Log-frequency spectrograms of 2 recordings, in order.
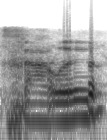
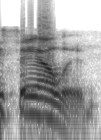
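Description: First: Said in the usual way. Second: Salad with a Chicago A; Midwestern accent. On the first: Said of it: "and we were like". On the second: Retold or imitated. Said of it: "really bad Miss West-, Midwestern accent".

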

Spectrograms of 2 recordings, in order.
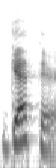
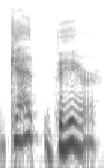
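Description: First: Emphatic louder echo; louder repeat. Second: Said in the usual way. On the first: Shown as a demonstration. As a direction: Get there punched louder, falling.

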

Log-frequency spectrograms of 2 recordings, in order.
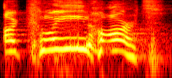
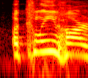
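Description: First: Clean heart stretched very slow and higher; pleading cry. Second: Said in the usual way. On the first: Retold or imitated. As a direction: draw out "clean" as a longing plea. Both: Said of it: "this cry to God".

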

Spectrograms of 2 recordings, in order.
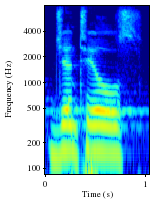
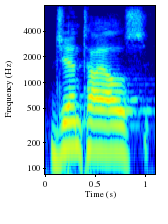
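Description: First: "gentils" ending in a short "tils", not "tiles"; "gentils" as JEN-tilz, the old spelling sounded out; Tyndale's old form. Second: Said in the usual way. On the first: Shown as a demonstration. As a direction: say "gentils" with a short i in the second syllable. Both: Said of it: "And Tyndale".

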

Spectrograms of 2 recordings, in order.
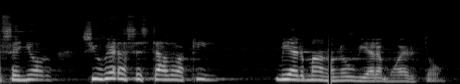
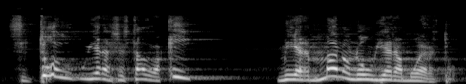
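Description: First: Said quietly and resigned, voice dropping; a soft, sorrowful reproach to the Lord; grieving sister speaking gently; soft, subdued plea. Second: Firm, accusing, stress on tú; reproachful. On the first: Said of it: "Eso es una manera de decirlo". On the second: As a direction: throw the blame right at him. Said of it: "ese es el tono que me suena". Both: Shown as a demonstration.

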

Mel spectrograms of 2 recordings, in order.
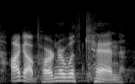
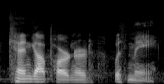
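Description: First: "I" leaned on, falling tune; stress on I. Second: "Ken" stressed, lower and softer, wry. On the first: Pastor tells the church who he got paired with, stressing "I". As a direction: punch the "I" in "I got partnered". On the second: Pastor jokes that Ken got stuck with him, stressing "Ken". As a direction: wryly lean on "Ken" as the unlucky one. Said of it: "and sadly for Ken". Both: Shown as a demonstration.

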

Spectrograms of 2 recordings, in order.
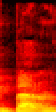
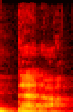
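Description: First: "better" said with a full r at the end; standard better. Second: "better" in a Maine accent, r dropped: "betta". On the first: Correcting a Maine word: "better" with its r. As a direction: say "better" with the r sounded. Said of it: "they say better". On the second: Showing how Maine folk say "better", r dropped. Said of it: "they don't say better". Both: Shown as a demonstration.

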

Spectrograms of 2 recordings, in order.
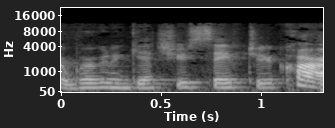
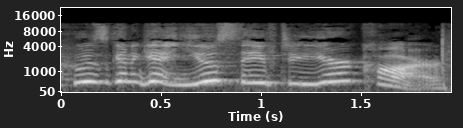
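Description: First: Said in the usual way. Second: You lifted higher and leaned on; stress on you. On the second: Retold or imitated. Comedian turning the old ladies' promise back on them, stressing you. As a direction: hit the word you with a raised pitch. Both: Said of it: "And we were like".

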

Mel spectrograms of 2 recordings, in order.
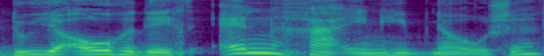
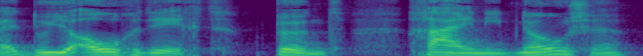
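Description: First: "en" lifted and linked to ga in hypnose; stress on en. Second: "doe je ogen dicht" and "ga in hypnose" as two closed statements, "punt" between; separate with full stops. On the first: Teacher stresses "en" to a listener. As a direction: join the two commands with a rising "en". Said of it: "is het woordje, in dit geval en". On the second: Teacher splits the two commands for a listener. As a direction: end each command flat and apart. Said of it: "als we gewoon bijhouden". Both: Shown as a demonstration.

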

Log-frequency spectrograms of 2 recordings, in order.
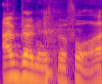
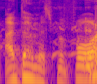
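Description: First: Lightly imitating a defensive uncle; a hint of a defensive uncle; mocking uncle. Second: Higher, louder hammed-up nervous uncle; mock nervous uncle. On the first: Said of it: "He was like". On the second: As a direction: fake confidence, a bit panicked. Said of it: "So he's like".

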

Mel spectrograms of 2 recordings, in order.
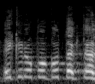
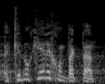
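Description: First: Higher-pitched imitation of an excuse-maker; mock excuse. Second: Low, soft, matter-of-fact reply; quiet rebuttal. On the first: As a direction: plead it in a raised voice. Acting out people's excuse to him. (excusa quejosa imitada, en tono agudo) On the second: Acted. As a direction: drop the voice and correct them. His deadpan answer to the excuse. (réplica baja y serena)

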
